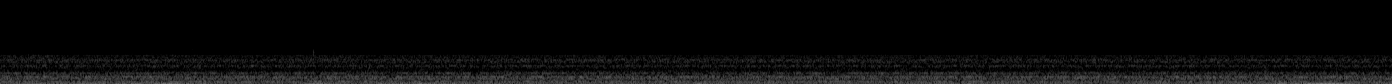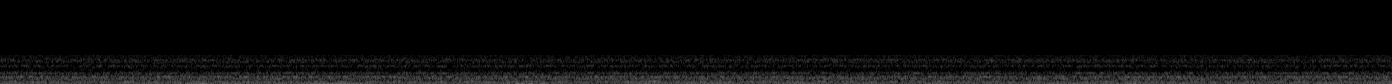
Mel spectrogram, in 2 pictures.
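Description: Faint steady low hum with no distinct events.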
